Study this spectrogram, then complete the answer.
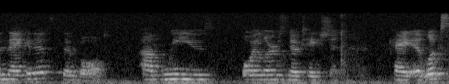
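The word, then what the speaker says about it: Euler: So, in order to get rid of the negative symbol, um we use Oilers's notation. Okay, it looks like Uler's um e u l e r, but it's pronounced oiler.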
